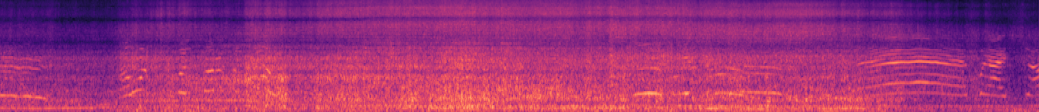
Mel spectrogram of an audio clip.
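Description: Tyres splash through mud and water.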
